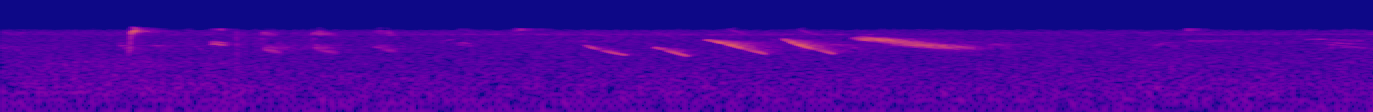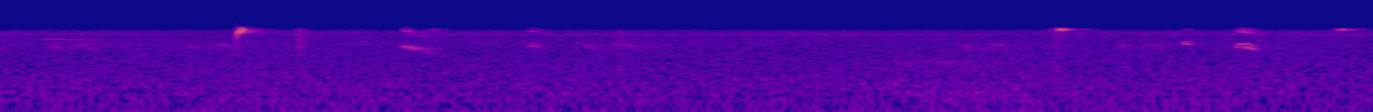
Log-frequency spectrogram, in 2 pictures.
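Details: Caged green-winged saltator (trinca-ferro) in a plain training cage, combative, gives one short phrase of quick, clear whistled notes lasting about a second and a half, then only faint scattered chips over a steady background hiss.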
